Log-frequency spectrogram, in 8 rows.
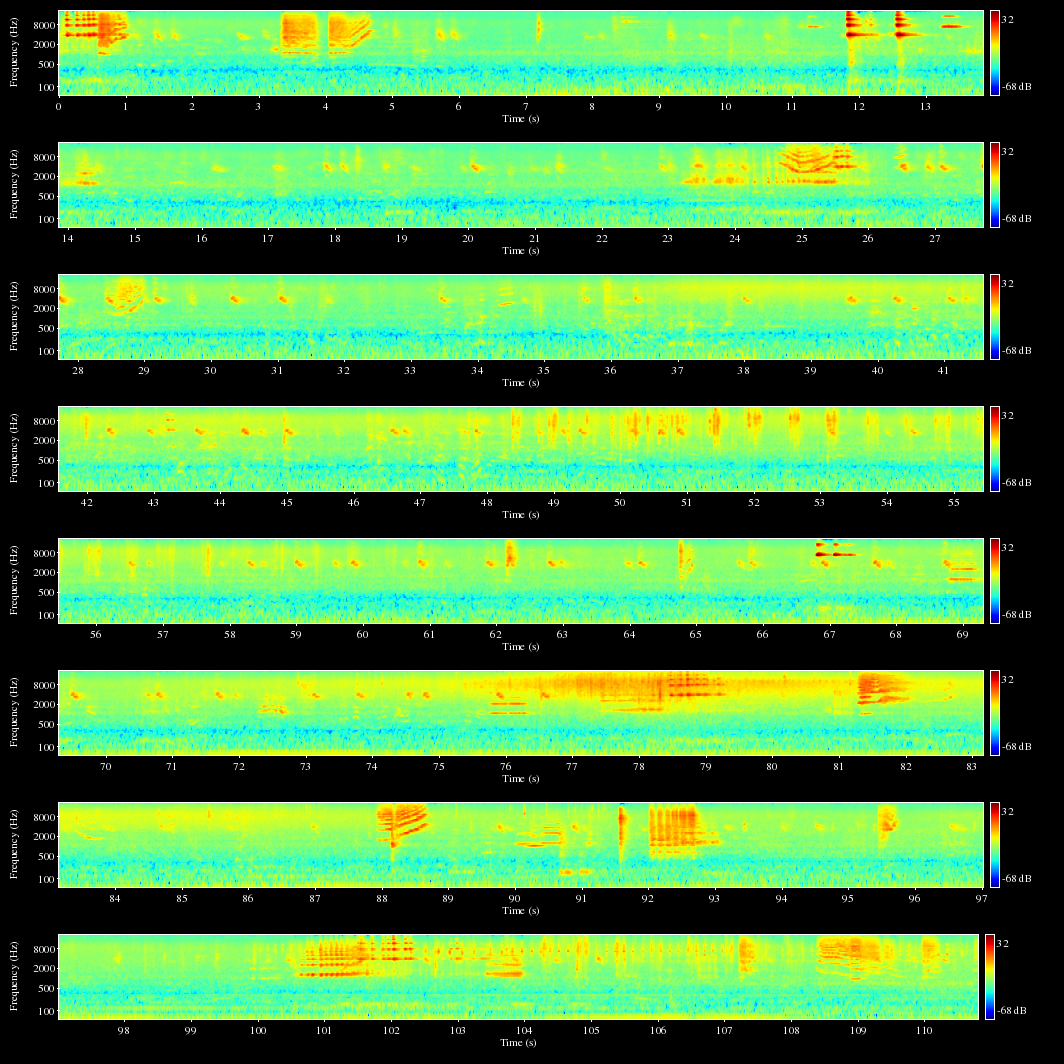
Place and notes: Köpenick, Freiheit15, sitting outside having a coffee, listening to a squeaking old ship moved by wind and waves.
(Sony PCM D50, DPA4060)
Berlin, Germany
